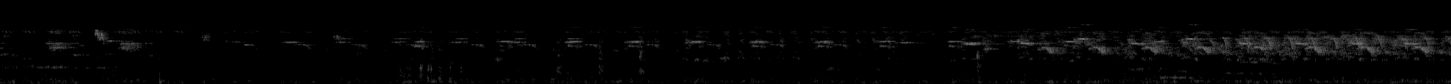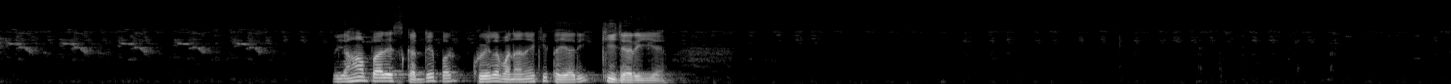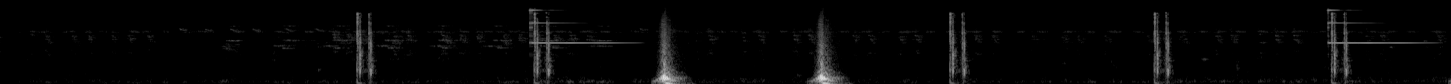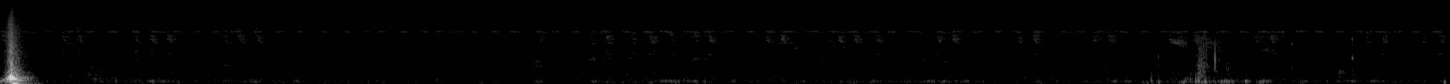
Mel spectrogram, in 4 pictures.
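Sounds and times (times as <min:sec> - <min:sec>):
birds chirping faintly: 0:00.0 - 0:58.0
sharp double click: 0:32.6 - 0:32.8, 0:34.3 - 0:34.7, 0:38.5 - 0:38.8, 0:40.6 - 0:40.8, 0:42.3 - 0:42.6.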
